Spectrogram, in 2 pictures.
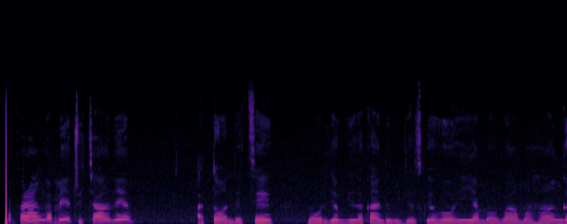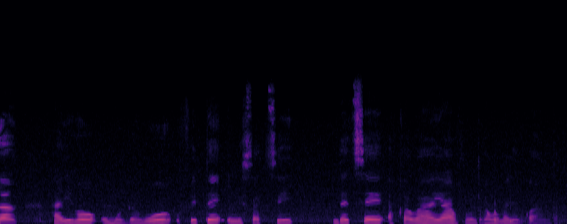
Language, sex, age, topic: Kinyarwanda, female, 18-24, finance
